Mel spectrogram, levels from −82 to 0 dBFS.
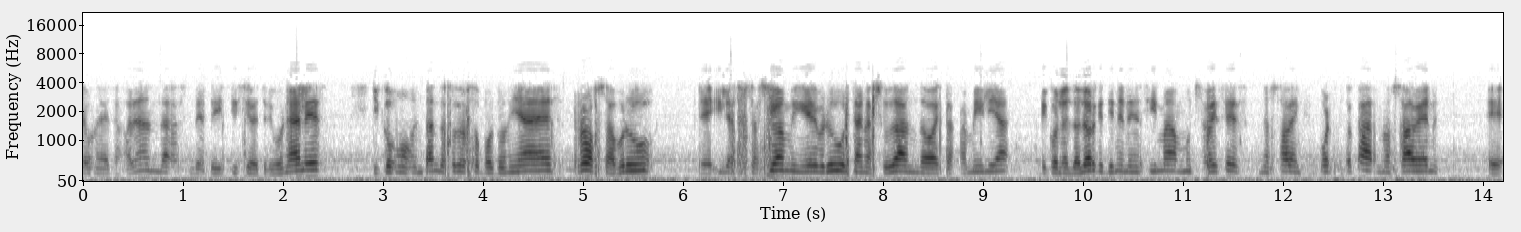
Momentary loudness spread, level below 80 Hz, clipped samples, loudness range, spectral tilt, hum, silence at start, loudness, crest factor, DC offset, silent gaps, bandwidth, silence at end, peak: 13 LU; -46 dBFS; under 0.1%; 3 LU; -5.5 dB/octave; none; 0 s; -24 LUFS; 22 dB; under 0.1%; none; 10.5 kHz; 0 s; -2 dBFS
